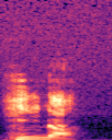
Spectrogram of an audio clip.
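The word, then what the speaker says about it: Hina (ἵνα): Actually, it's a three-letter word, but it's pronounced in English as four letters. Hina.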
